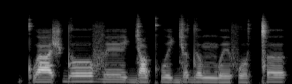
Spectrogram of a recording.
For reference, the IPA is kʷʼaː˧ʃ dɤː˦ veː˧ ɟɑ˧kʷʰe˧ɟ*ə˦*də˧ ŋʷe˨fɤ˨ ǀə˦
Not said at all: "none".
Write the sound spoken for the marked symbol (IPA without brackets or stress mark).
ə˦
